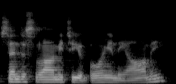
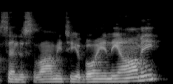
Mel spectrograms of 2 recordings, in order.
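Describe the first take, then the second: First: It is said in a plain, unmarked accent. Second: It is said in an outer-borough New York accent.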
